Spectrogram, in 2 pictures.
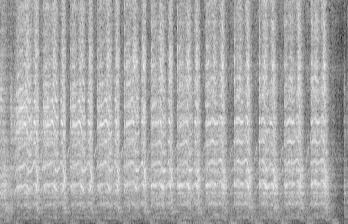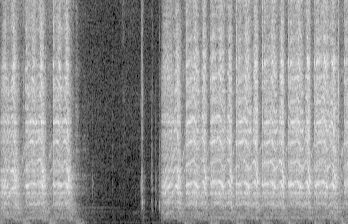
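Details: Cold start: repeated rhythmic cranking pulses about two to three a second, a short pause, then more cranking; engine never catches, cranks but won't start.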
